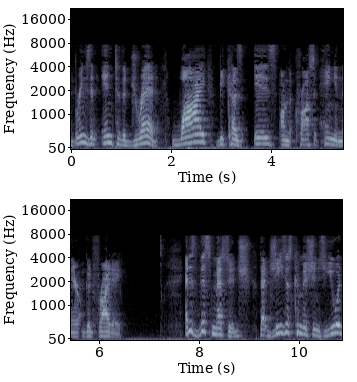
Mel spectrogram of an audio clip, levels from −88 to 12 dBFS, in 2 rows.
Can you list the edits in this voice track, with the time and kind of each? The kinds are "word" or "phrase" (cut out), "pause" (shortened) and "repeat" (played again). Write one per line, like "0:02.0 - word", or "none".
0:03.5 - word
0:04.2 - phrase
0:05.0 - word
0:05.7 - phrase
0:07.8 - word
